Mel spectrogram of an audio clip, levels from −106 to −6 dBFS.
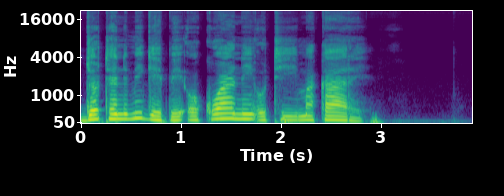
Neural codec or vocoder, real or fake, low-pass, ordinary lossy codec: none; real; none; none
